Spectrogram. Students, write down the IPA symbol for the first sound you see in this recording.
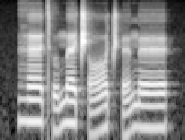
ɦ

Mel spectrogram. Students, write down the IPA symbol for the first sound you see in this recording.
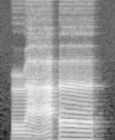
ɹ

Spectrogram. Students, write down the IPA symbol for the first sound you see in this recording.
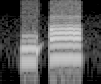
u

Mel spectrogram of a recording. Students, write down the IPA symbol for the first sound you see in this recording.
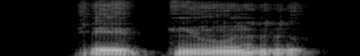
ɾ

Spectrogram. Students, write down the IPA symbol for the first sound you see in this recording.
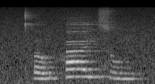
t̪ʰ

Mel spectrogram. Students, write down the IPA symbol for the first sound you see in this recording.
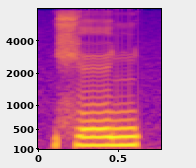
ç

